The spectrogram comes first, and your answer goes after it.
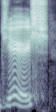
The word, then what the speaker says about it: Jersh: Yes, so I wanted to highlight the post from DM Just Jersh. That is how it's spelled. I'm not just saying it like that.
